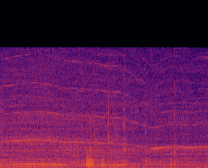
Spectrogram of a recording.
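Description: Electric hand mixer running with its beaters in a very stiff, crumbly butter-flour cookie dough, a steady motor whine that sags slightly in pitch as it works, with a brief knock of the beaters against the bowl partway through.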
